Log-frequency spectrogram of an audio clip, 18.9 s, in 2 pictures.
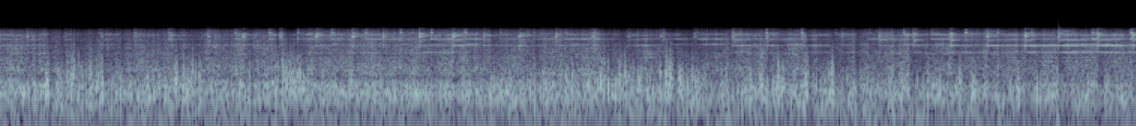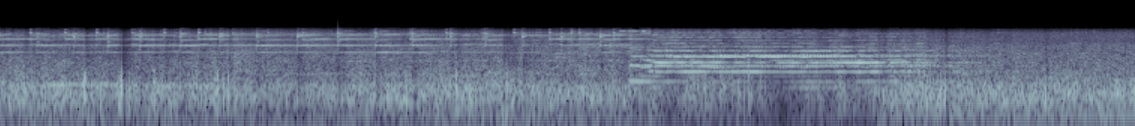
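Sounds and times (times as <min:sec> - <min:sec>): train running noise: 0:00.0 - 0:18.9
locomotive horn blast: 0:14.7 - 0:17.8.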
